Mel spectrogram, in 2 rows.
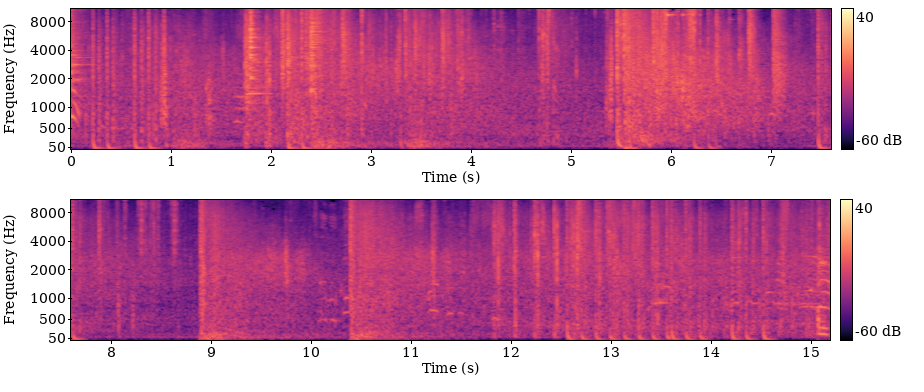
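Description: Battlefield 1 gameplay with a sniper rifle, a grenade going off among heavy gunfire: repeated loud shots and bursts, sharp blasts near the 5.5 and 10.5 second marks, sustained rattling fire throughout and no voices.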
